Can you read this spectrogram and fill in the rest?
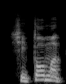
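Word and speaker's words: xitomatl: En otras palabras, cuando escriba un término de origen nawat, pero incorporado al español, por ejemplo, en nawat se dice shitomat, en español se dice jitomate.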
